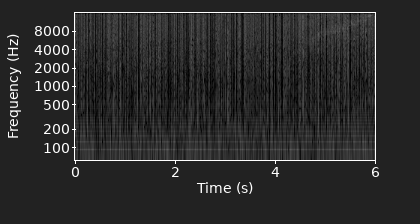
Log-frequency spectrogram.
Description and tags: earth on fire
crackling, sound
